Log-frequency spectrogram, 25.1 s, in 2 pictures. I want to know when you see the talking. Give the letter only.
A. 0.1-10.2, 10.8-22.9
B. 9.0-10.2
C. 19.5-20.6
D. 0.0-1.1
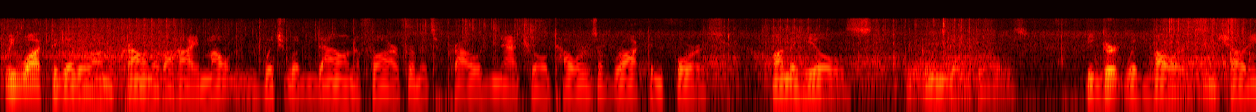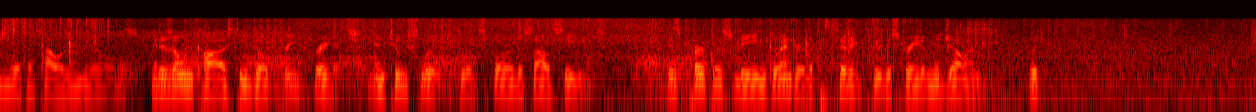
A.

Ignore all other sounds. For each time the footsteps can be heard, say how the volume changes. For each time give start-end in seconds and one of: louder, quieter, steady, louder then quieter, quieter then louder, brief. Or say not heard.
not heard.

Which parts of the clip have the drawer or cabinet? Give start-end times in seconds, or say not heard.
9.0-10.2.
